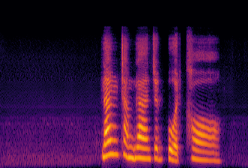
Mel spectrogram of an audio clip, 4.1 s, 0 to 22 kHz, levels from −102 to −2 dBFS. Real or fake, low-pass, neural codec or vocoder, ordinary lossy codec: fake; none; codec, 24 kHz, 0.5 kbps, DualCodec; none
